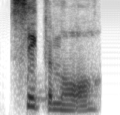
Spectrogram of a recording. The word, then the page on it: sycamore: Indian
